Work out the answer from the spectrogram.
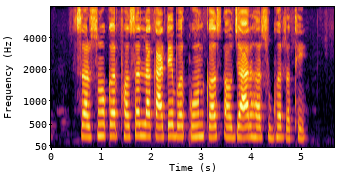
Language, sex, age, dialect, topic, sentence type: Chhattisgarhi, female, 18-24, Northern/Bhandar, agriculture, question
